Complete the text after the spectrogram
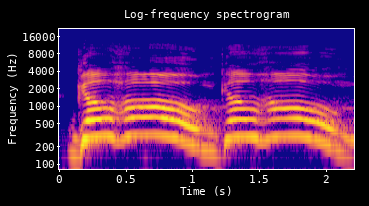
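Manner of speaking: very slow, very high yell with home stretched. Retelling a dad shouting to a young runner rounding second base, retelling dad's shout. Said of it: "is shouting to Samuel".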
